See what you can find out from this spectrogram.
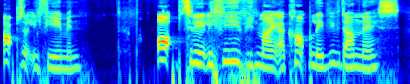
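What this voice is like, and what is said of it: Put-on accent, not very convincing. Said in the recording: “My accent is getting worse and it's actually really bothering me because I feel like it used to be a lot better.”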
